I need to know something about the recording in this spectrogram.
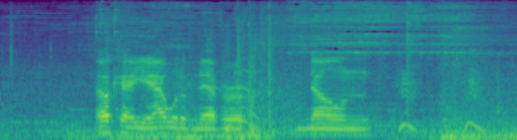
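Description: A treasure chest creaks open.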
